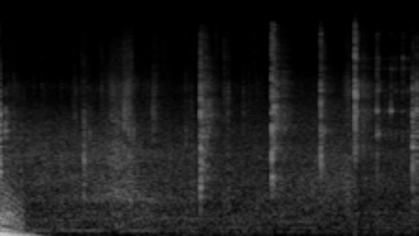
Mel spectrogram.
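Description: Background music fades out, then come several separate sharp clacks of hockey sticks striking on asphalt, spaced roughly half a second apart in the second half.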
